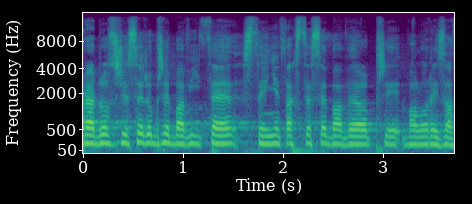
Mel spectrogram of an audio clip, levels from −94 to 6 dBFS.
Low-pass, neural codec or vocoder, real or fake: 14.4 kHz; none; real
